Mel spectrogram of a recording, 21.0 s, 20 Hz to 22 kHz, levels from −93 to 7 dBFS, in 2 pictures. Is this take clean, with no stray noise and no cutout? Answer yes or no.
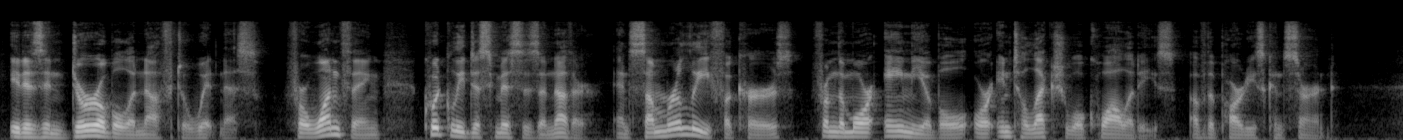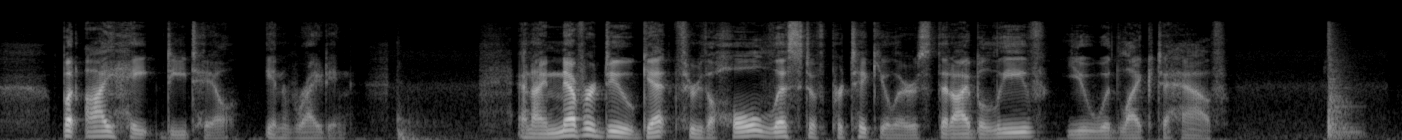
no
